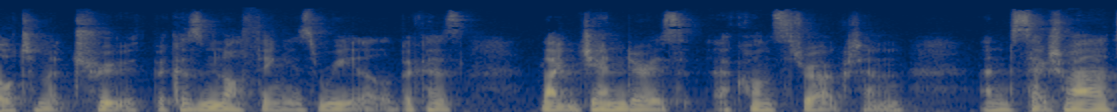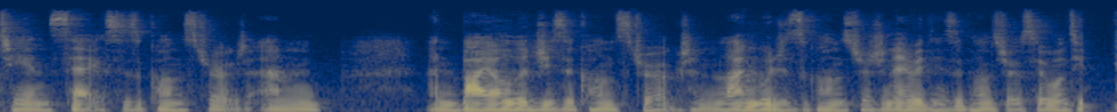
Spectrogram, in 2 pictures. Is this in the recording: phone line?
no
